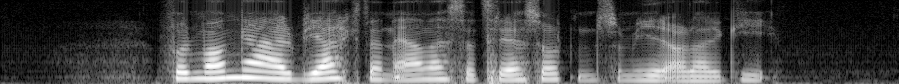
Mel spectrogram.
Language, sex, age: Norwegian, female, 18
